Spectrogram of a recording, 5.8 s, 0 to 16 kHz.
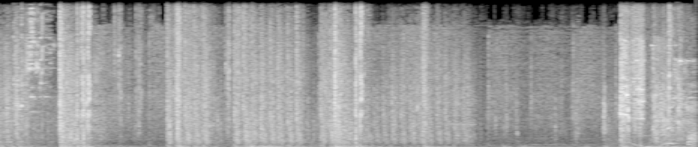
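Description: Rapid gunfire from the Lockwood 300 in a shooter video game comes in loud, close bursts and volleys, separated by short gaps, with no talking.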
